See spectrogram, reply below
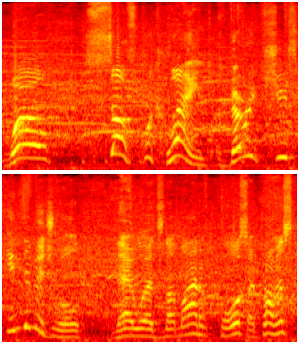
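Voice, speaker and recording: A man playing an excitable pro wrestling commentator, calling the show in a dramatic broadcast manner. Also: very high voice, heavily acted. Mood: excited, hyped. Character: excitable male pro wrestling play-by-play announcer.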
